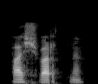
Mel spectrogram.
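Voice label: "пасьвартны", Komi, male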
